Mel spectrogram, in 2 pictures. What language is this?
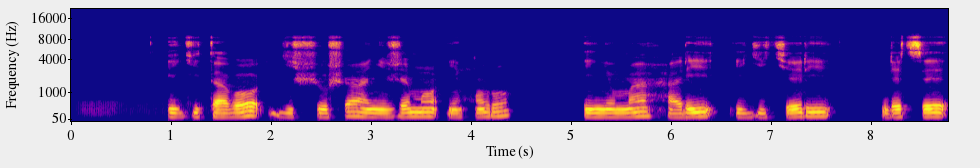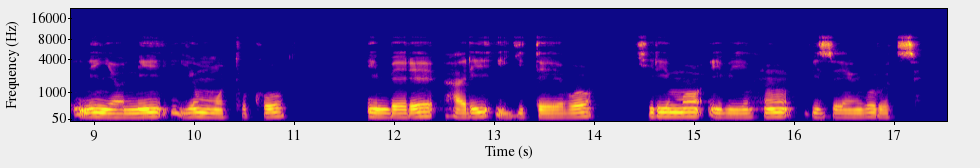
Kinyarwanda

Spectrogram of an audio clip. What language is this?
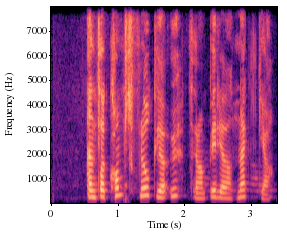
Icelandic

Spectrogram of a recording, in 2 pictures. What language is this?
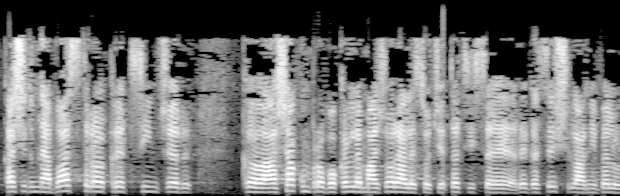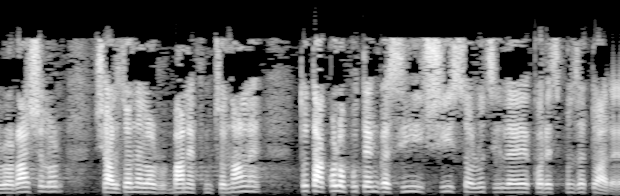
Romanian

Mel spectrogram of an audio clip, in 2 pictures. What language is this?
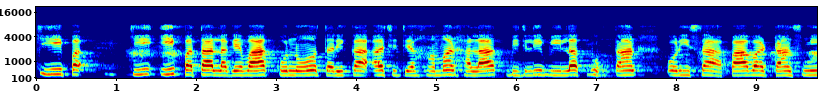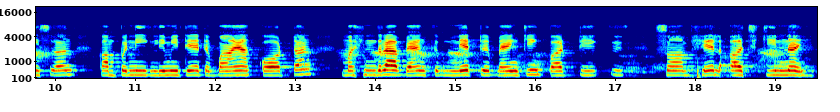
Maithili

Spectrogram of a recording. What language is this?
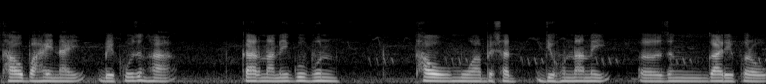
Bodo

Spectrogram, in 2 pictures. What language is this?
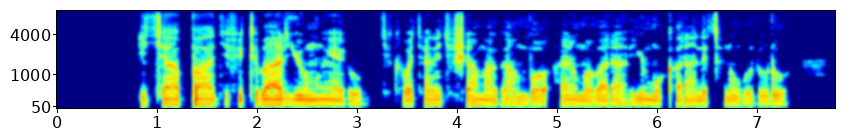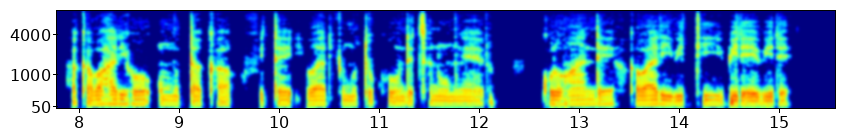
Kinyarwanda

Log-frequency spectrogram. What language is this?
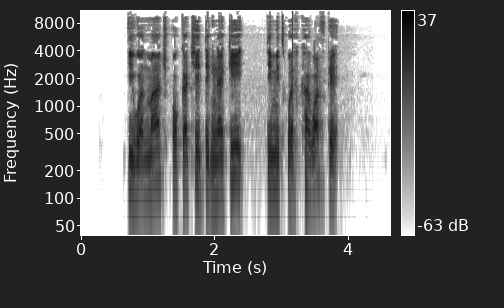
Orizaba Nahuatl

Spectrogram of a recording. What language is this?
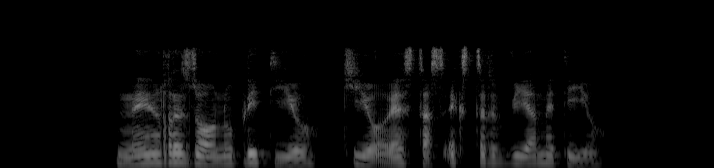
Esperanto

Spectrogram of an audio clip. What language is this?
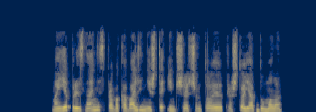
Belarusian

